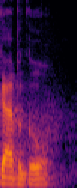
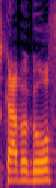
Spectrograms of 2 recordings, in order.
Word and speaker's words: gabagool: And to make Gabagool Tony, he's turned himself into a piece of Gabagool. And people thought. – And what is Gabagool for those of us not from the East Coast? – It's the regional pronunciation for capicola, a type of Italian cured meat, not dissimilar from cancer.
